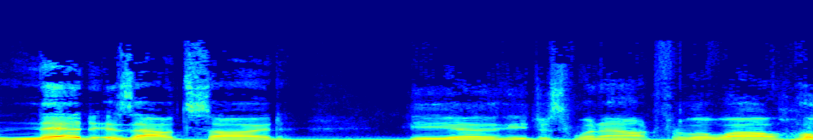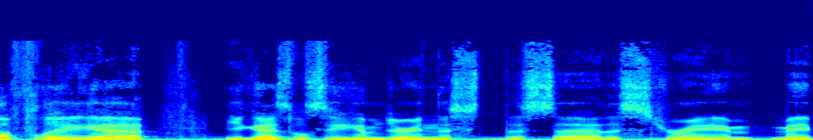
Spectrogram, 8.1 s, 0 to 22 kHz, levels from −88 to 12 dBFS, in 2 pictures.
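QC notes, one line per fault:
Throughout: mains hum. A steady 50 Hz tone with low harmonics sits under the speech, only about 10 dB below it, pointing to a ground loop or nearby transformer.
1.73 to 6.49 s: call bitrate drop. The speech turns rough, watery and muffled as the encoder starves, which points to a fall from about 48 to 13 kbps. It stays at its worst for about 2.9 s.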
